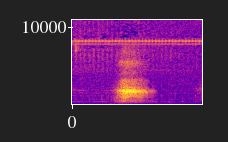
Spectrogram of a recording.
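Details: Small sambar deer stag, having sneaked in close, picks up human scent and gives a single loud, short, breathy honk lasting under half a second, over a quiet background.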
